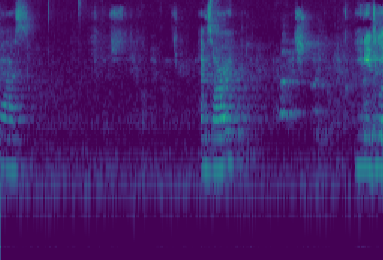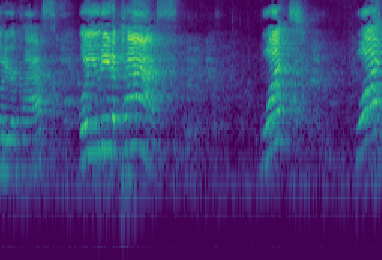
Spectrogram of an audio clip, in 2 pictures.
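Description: A young girl speaks through a microphone and loudspeaker.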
